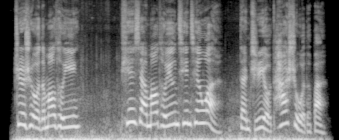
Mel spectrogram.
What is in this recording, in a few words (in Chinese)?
Huntress pissed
